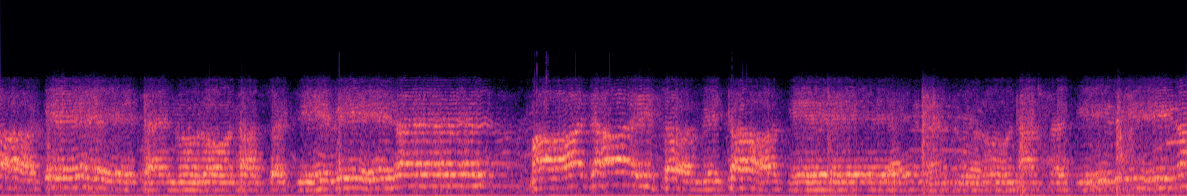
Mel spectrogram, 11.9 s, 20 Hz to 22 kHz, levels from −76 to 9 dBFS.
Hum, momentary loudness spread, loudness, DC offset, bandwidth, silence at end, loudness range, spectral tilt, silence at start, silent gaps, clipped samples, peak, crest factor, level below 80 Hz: none; 6 LU; -12 LUFS; 6%; 4.7 kHz; 0 s; 3 LU; -9 dB/octave; 0 s; none; under 0.1%; 0 dBFS; 12 dB; -38 dBFS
